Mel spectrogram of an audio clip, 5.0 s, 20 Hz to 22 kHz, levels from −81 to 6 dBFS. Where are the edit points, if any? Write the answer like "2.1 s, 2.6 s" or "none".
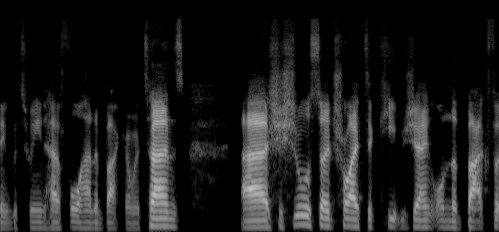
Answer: none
